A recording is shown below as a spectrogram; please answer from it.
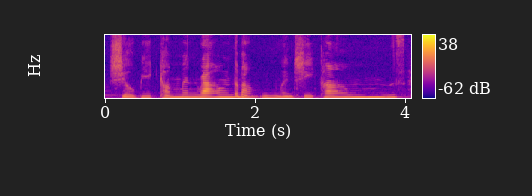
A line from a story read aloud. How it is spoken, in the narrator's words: I quietly sang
